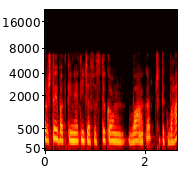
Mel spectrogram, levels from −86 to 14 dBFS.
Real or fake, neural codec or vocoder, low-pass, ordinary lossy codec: fake; codec, 16 kHz, 16 kbps, FunCodec, trained on LibriTTS, 50 frames a second; 7.2 kHz; Opus, 16 kbps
